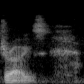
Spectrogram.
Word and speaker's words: DRXUGS: It has the acronym DRXUGS pronounced drugs.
